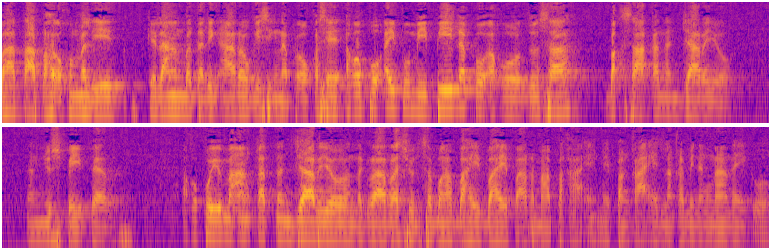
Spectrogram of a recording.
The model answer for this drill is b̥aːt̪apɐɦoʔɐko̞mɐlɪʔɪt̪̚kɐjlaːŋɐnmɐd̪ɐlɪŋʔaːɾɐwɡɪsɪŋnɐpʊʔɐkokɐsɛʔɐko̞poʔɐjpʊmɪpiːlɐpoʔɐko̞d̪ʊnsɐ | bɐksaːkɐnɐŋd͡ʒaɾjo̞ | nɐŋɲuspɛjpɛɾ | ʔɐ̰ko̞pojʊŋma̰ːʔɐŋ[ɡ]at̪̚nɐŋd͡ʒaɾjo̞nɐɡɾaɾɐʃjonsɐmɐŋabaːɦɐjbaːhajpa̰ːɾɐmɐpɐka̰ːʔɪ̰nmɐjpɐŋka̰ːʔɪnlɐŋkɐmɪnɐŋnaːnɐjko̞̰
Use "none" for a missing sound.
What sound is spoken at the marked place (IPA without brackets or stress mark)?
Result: k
